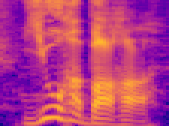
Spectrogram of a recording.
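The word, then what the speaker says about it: Yhwach: Yuhabaha.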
